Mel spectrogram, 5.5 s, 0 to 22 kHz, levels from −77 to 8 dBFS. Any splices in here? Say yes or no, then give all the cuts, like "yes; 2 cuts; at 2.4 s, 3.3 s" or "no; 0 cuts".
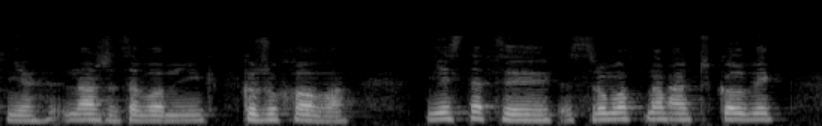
yes; 3 cuts; at 1.6 s, 3.7 s, 4.5 s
